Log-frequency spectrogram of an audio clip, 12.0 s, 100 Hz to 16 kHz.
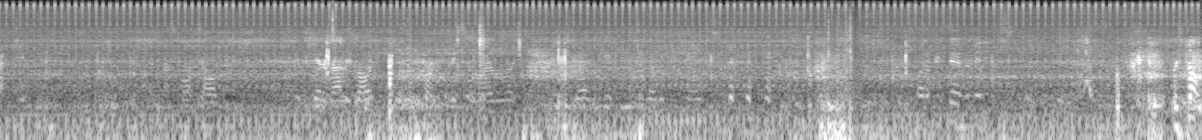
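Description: KTM 950 Super Enduro V-twin engines idling, heard as an uneven low rumble. Faint voices can be heard in the background.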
